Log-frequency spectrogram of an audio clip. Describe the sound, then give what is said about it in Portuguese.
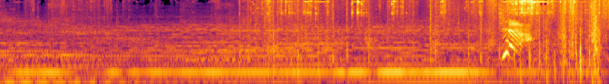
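Horse hooves clip-clop as the animal walks in circles, a steady run of soft hoof falls over a sustained tonal background, with sharper, louder hits near the end. “O gringo e o cavalo param. O cavalo dá voltas.”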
